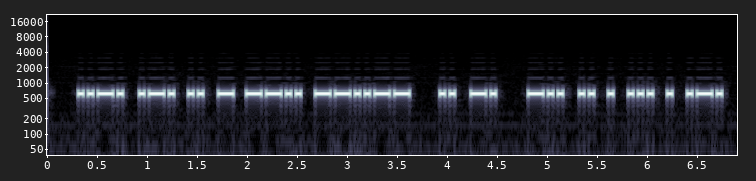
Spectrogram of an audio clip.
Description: Morse code, heard as a keyed tone, about 25 wpm, 630 Hz. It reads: FRITZ, IN DIESER
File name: 005 Fünfter Streich 25wpm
